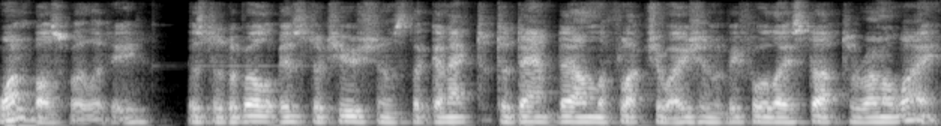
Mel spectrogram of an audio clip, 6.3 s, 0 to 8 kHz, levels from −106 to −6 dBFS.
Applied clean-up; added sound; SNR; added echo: neural mask model DeepFilterNet 3.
